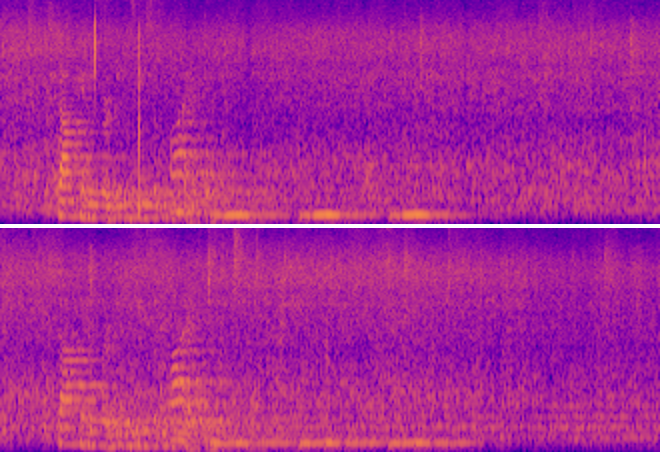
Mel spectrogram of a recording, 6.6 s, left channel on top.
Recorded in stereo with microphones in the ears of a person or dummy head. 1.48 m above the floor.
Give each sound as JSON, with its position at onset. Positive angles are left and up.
{"t": 0.5, "sound": "a woman speaking", "side_deg": 65, "distance_m": 0.6}
{"t": 2.0, "sound": "a phone buzzing", "side_deg": -55, "distance_m": 2.5}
